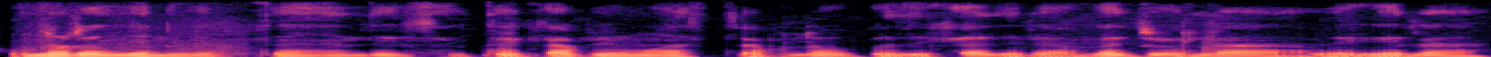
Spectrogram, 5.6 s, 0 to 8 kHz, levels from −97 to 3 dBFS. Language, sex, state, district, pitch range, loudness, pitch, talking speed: Hindi, male, Bihar, Araria, 95-105 Hz, -18 LUFS, 100 Hz, 180 wpm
